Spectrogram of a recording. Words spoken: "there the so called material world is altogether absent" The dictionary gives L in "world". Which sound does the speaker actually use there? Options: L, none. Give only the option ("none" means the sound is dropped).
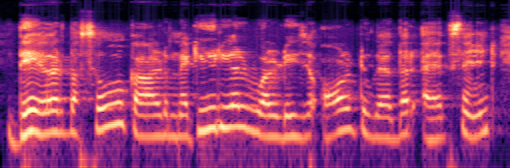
none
